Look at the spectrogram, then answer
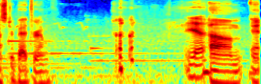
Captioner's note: laughs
